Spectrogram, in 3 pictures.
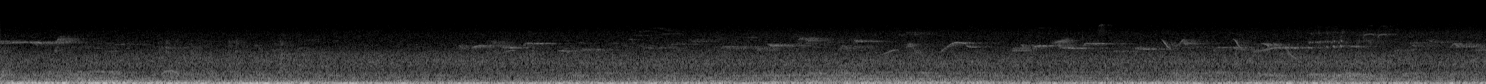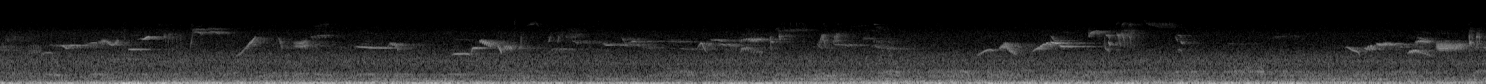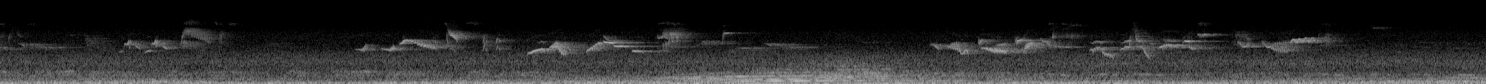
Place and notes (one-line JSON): {"title": "Düsseldorf, saarwerden street, garden - düsseldorf, saarwerden street, garden", "date": "2011-05-03 13:52:00", "description": "inside a back house garden in the warm, mellow windy evening. a blackbird singing in the early spring.\nsoundmap nrw - social ambiences and topographic field recordings", "latitude": "51.24", "longitude": "6.74", "altitude": "38", "timezone": "Europe/Berlin"}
